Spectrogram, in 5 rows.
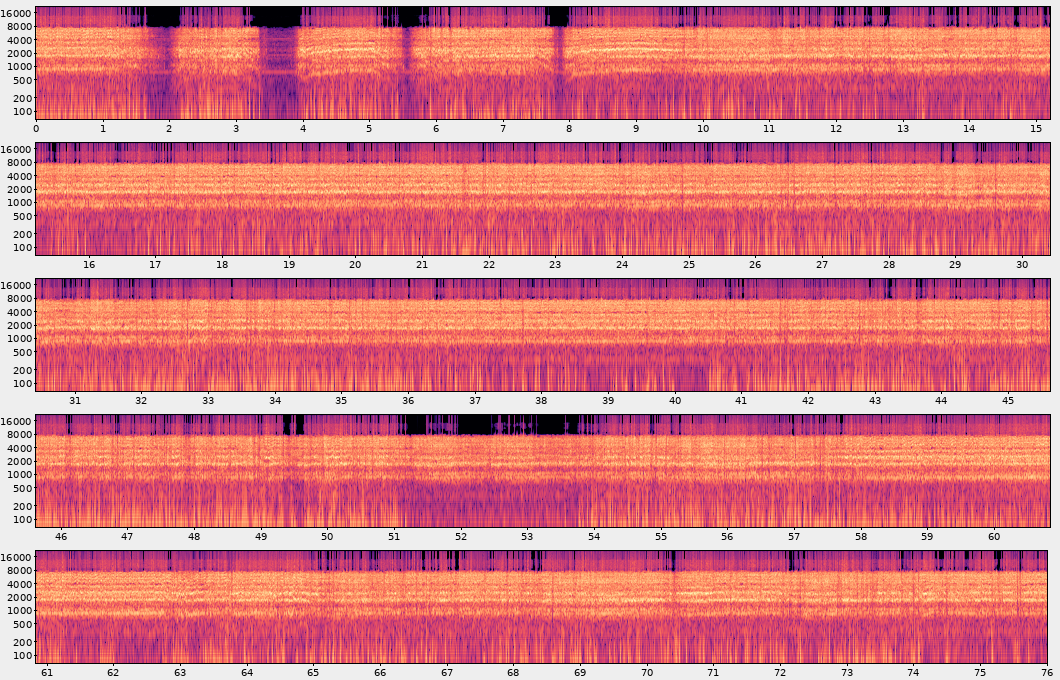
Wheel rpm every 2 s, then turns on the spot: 150, 100, 130, 170, 180, 220, 220, 230, 230, 230, 230, 230, 230, 230, 220, 230, 230, 230, 230, 230, 240, 230, 230, 230, 230, 230, 220, 230, 220, 210, 210, 210, 220, 230, 220, 230, 230, 230.
4-6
